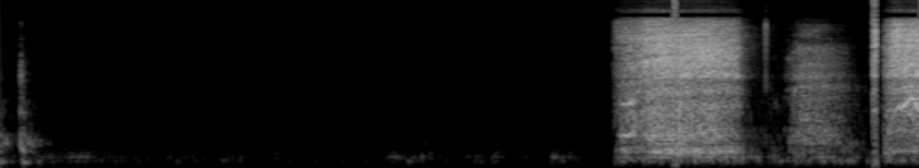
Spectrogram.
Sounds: Sniff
